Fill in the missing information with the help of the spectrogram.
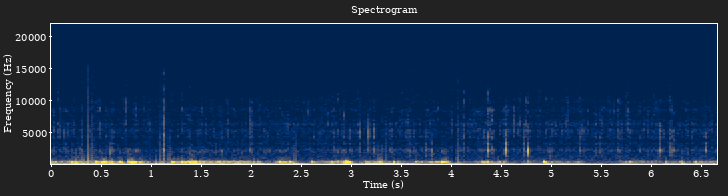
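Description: Underwater sound picked up by an action camera in its waterproof housing: a heavy low rumble of water moving around the housing, a wavering hum and scattered faint clicks and crackles.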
